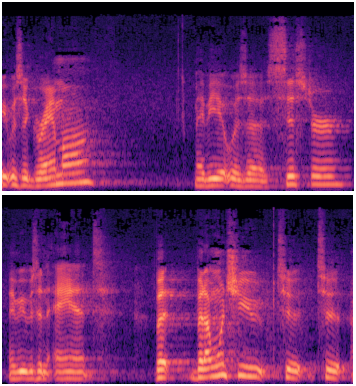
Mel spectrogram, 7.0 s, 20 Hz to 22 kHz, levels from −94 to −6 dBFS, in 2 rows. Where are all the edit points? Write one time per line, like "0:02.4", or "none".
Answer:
0:03.5
0:04.8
